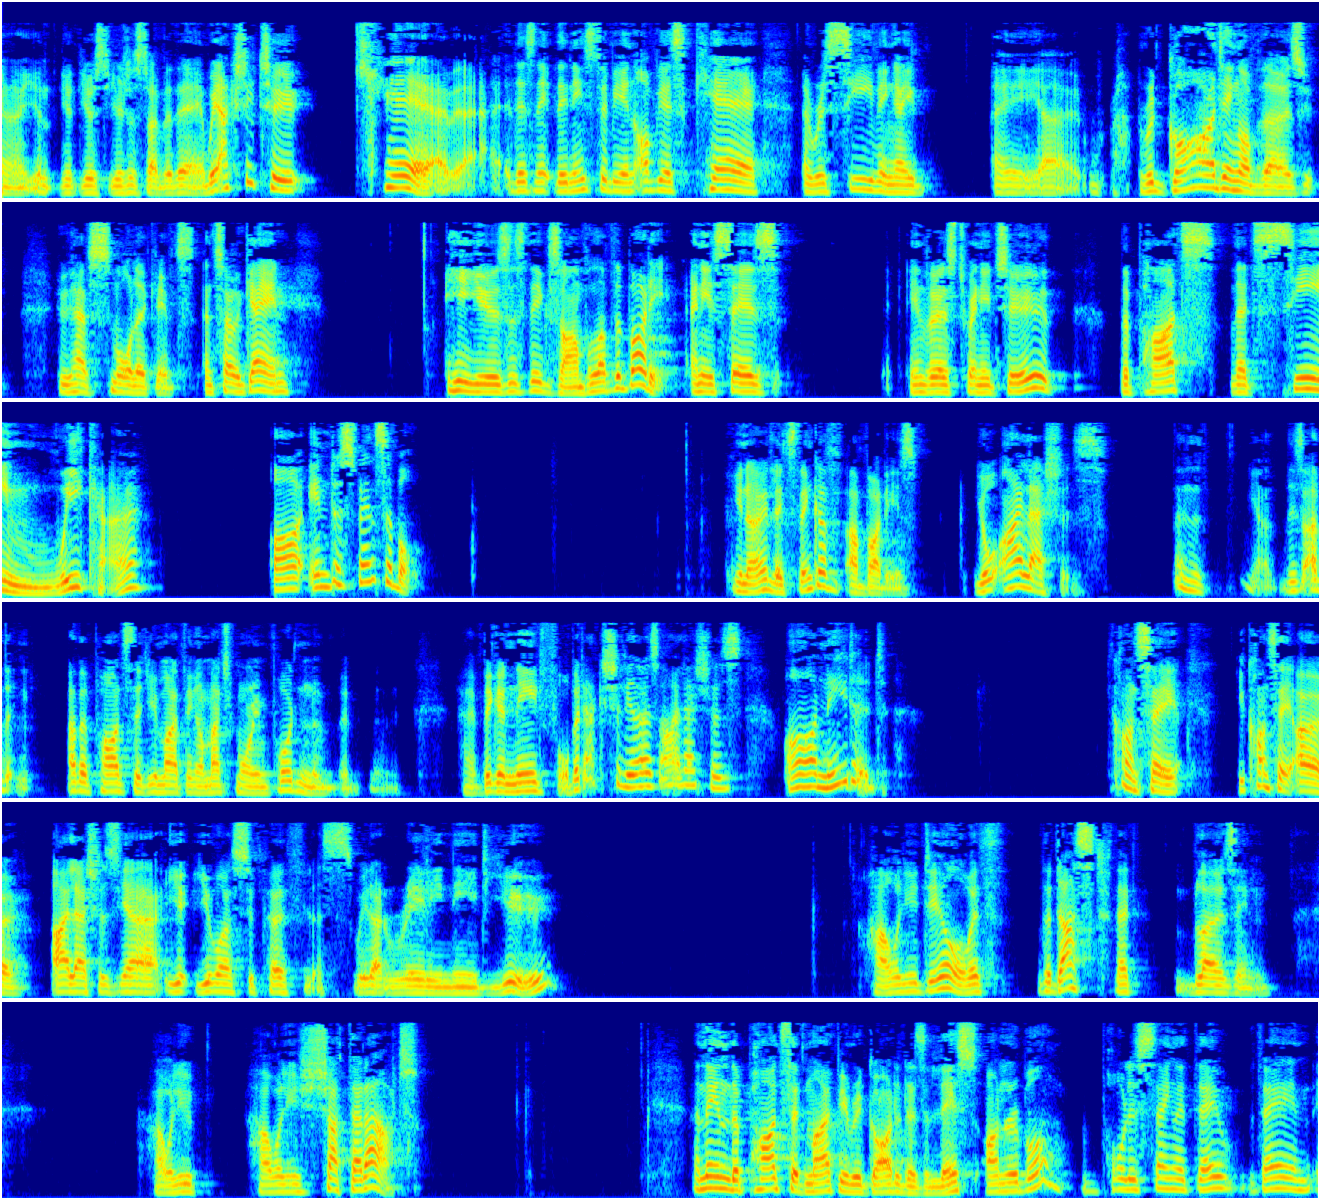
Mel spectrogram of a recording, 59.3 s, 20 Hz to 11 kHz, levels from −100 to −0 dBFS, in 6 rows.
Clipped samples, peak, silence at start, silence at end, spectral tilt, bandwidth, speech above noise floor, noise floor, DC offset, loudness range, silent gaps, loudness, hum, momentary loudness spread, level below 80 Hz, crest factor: under 0.1%; -8 dBFS; 0 s; 0.05 s; -5 dB/octave; 8 kHz; over 61 dB; under -90 dBFS; under 0.1%; 5 LU; none; -29 LUFS; none; 12 LU; -76 dBFS; 22 dB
